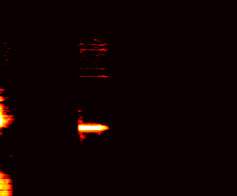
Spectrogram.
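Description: A single short electronic beep, one steady high tone lasting about a third of a second, just under a second in.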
